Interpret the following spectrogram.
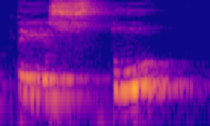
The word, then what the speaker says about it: texto: posso pegar a palavra texto na palavra texto beleza esse x aqui tem som de s então posso ter esse texto Beleza então cinco letras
